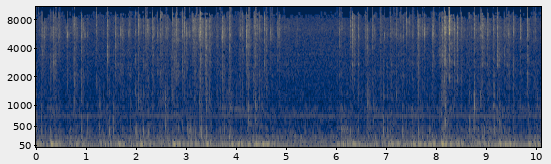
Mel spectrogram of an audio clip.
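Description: Fingertips type on the black plastic keys of a silver aluminium laptop keyboard, producing a rapid, continuous stream of short, dry key taps with almost no ring. Beneath the tapping sits a steady low rumble that carries most of the sound's energy, and the typing keeps an even pace throughout.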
